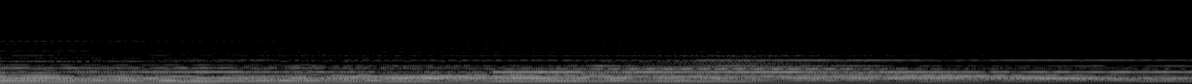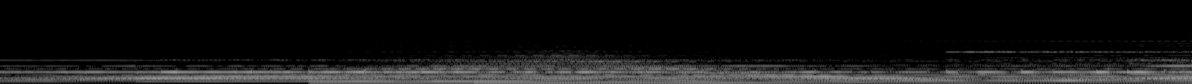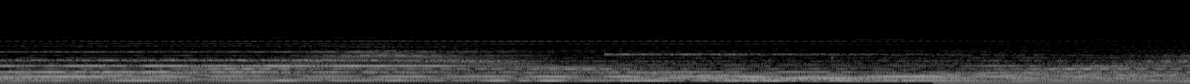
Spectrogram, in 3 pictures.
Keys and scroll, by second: 6.1 z, 12.0 z, 21.2 a, 23.3 z, 28.4 a, 35.5 z.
